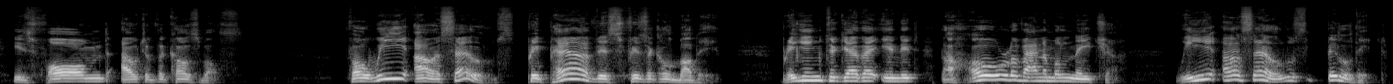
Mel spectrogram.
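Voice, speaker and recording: Male lecture reader: formal, didactic, unhurried and measured, with very varied intonation. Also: mid-range voice, a little mellow. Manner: deliberate, measured phrasing. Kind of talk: scripted lecture narration.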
